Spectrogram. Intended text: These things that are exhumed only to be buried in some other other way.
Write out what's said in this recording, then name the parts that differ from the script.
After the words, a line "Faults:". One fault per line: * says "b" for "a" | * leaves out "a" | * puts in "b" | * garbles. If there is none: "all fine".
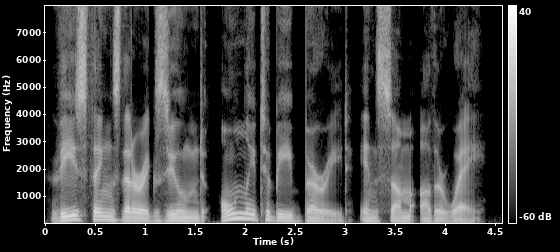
These things that are exhumed only to be buried in some other way.
Faults:
* leaves out "other"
